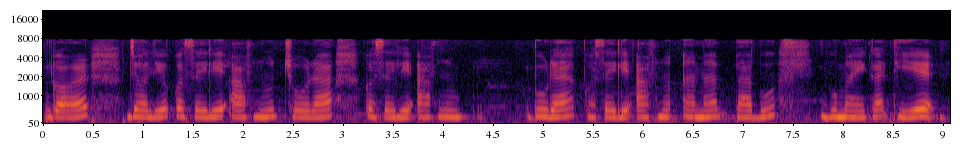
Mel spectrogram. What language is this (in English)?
Nepali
